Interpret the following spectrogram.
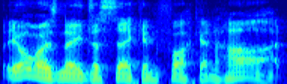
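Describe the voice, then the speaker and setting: A man's voice: medium pitch, a little fast. A man co-hosting a podcast, trading crude jokes in casual banter. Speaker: podcast co-host.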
